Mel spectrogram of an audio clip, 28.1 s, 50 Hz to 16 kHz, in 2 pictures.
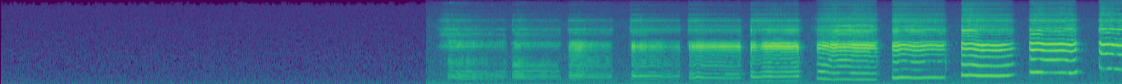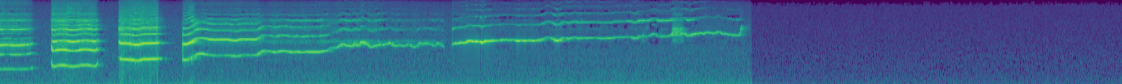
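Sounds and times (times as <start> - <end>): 
trumpet mouthpiece buzzing a six octave arpeggio: 5.4 - 23.4.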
